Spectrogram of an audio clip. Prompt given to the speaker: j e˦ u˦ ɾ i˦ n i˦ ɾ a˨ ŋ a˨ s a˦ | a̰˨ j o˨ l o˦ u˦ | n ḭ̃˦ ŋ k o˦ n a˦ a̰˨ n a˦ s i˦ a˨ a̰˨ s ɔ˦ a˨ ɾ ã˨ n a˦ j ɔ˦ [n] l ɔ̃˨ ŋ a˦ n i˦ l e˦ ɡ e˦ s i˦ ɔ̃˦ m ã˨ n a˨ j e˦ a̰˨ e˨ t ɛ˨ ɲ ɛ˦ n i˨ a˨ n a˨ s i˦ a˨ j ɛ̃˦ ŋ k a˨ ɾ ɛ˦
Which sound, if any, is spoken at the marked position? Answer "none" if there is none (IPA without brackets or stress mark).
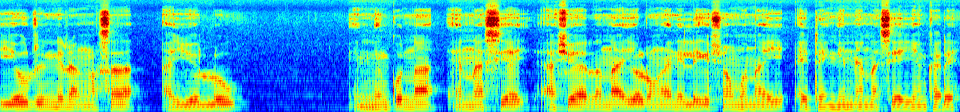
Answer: none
